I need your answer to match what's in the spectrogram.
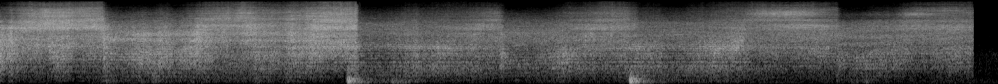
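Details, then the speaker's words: Air compressor tank drain opened after moisture came out of the air nailer and water was heard inside: loud, hard hiss in long bursts cutting off sharply as air purges the water; moisture in compressor tank. "And he said I should drain my compressor. And I did notice after he said that, like, I probably should drain the compressor because I can actually hear the water inside of it."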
